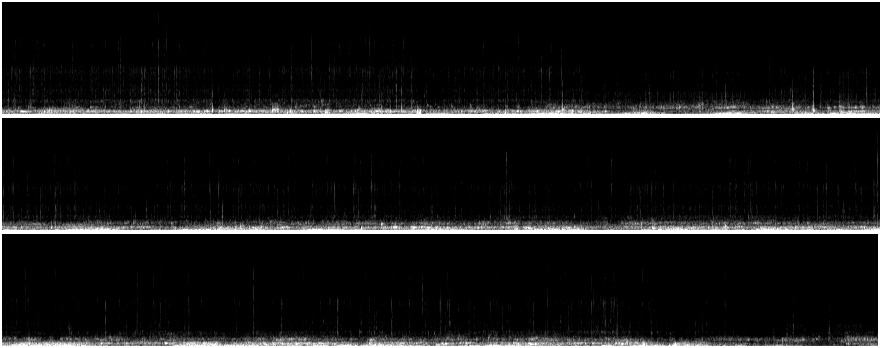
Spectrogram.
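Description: Muffled water noise picked up by a camera held underwater: a loud, low rumble that swells and eases irregularly, with faint clicks and crackles above it.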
